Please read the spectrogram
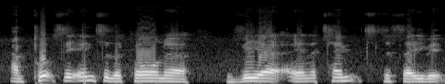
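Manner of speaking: normal talking voice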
